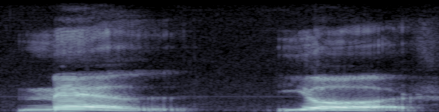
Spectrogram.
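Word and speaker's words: melhor: Melor mel meor meor. Letter L is pronounced as English L. Mel and letter H is pronounced as Y. Melor.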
